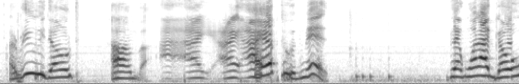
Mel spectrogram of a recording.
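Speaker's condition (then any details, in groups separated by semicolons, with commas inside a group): Cerebral palsy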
